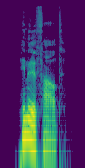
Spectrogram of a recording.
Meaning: 1. ascension 2. Short for Christi Himmelfahrt (“Ascension Day, 40 days after Easter”) 3. Short for Mariä Himmelfahrt (“Assumption of Mary, 15th August”) 4. assumption
- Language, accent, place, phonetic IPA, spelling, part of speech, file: German, Germany, Berlin, [ˈhɪml̩ˌfaːɐ̯t], Himmelfahrt, noun, De-Himmelfahrt.ogg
